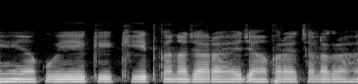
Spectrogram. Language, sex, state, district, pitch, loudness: Hindi, male, Maharashtra, Washim, 120 Hz, -16 LUFS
